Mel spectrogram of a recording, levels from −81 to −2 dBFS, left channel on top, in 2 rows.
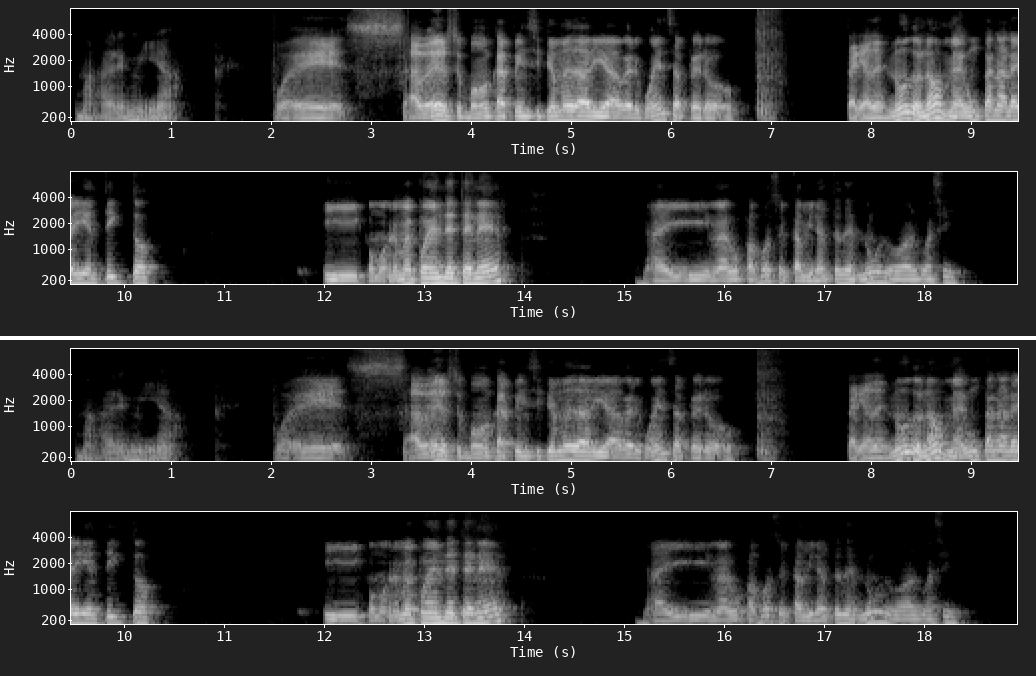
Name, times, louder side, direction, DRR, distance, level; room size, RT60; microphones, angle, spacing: voice 1, 0.1-1.1 2.0-7.1 7.8-10.3 12.0-13.8 15.2-18.3, left 4 dB, 35° left, 7 dB, 0.3 m, -24 dB
4.6 x 2.8 x 2.6 m, 0.30 s
head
